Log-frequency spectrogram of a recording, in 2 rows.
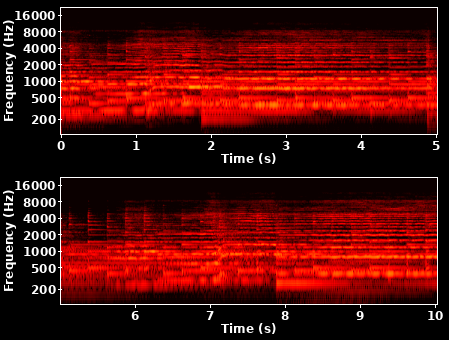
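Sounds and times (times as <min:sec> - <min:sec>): classical violin music on small radio: 0:00.0 - 0:10.0.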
